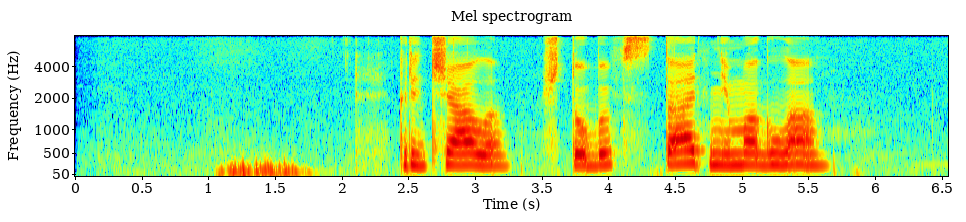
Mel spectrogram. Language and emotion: Russian, sad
